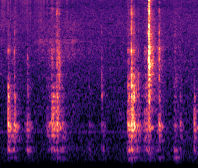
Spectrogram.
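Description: Faint clicks and ticks from a hand screwdriver snugging a neck screw through a Stratocaster's metal neck plate into the wooden neck: a handful of small ticks, the two sharpest close together near the end.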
